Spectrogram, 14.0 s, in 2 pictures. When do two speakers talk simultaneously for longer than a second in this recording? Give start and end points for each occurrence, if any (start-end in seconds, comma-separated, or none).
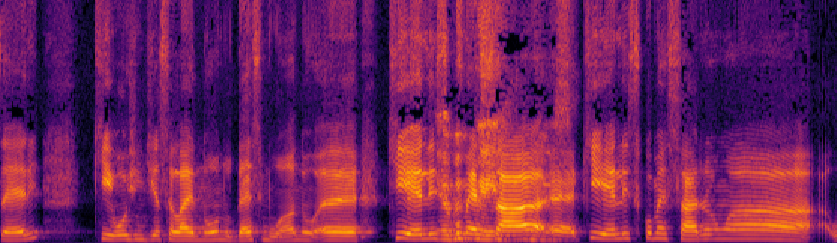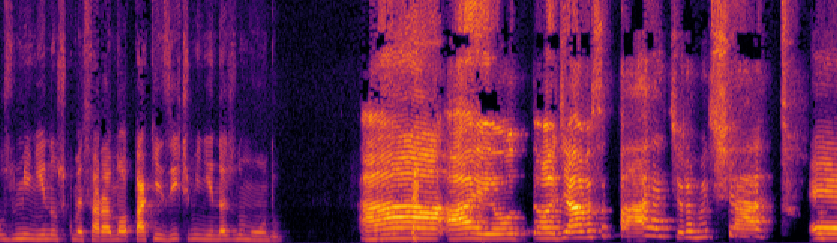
3.6-4.9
